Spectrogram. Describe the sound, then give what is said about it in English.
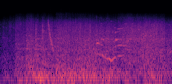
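Explosions rip through the interior of a space station as one continuous, dense roar, with no separate booms standing out. “The elite return fire, and the inside of the space station is ripped apart by a series of explosions.”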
